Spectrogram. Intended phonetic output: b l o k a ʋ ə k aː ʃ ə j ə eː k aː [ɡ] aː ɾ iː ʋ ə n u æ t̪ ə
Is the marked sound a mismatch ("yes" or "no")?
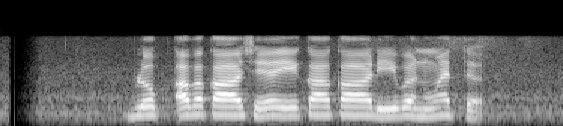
yes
